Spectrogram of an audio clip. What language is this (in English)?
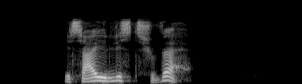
Kabyle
